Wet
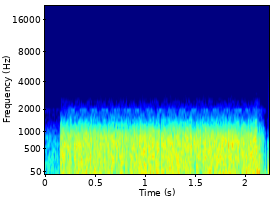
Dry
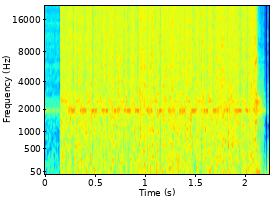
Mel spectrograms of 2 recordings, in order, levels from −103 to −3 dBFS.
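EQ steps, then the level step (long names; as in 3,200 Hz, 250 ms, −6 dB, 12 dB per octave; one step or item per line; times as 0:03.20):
Butterworth low-pass 860 Hz 36 dB per octave
spectral tilt −2 dB per octave
low-shelf EQ 210 Hz −8.5 dB
−3.0 dB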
